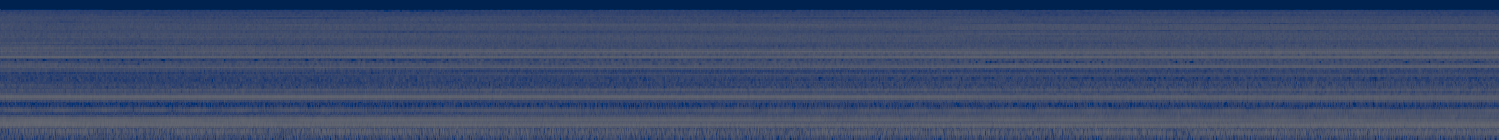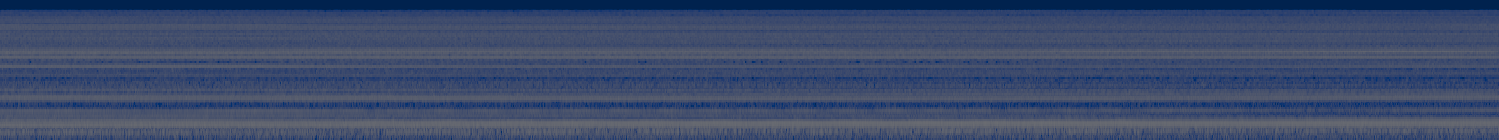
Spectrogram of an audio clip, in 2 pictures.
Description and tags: Sound of working Electric Power Transformer
shock, power, resistance, winding, sparks, Transformer, crackle, industry, current, induction, clicks, voltage, electric, electricity, energy, danger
